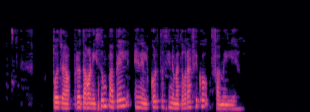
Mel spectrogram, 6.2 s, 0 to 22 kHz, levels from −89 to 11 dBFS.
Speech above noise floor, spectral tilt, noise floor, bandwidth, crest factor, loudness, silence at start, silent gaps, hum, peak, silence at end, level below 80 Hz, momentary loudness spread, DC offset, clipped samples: 26 dB; -6.5 dB/octave; -50 dBFS; 8 kHz; 20 dB; -24 LUFS; 0.25 s; 0.72-0.80 s, 1.00-1.04 s; none; -6 dBFS; 1.4 s; -66 dBFS; 7 LU; under 0.1%; under 0.1%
